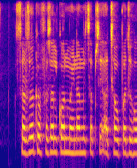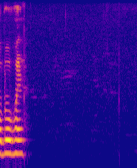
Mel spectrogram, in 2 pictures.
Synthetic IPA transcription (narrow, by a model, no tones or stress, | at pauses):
səɾsokepʰəsəlkɔːnməɦinamẽsəbseətːʃʰaʊpəd͡ʒɦoboɦe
